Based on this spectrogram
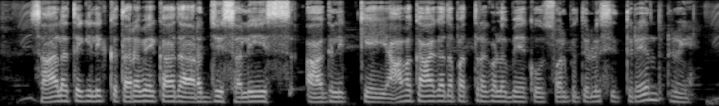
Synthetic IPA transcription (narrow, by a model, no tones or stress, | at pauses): saːlɐt̪eɡilikːet̪ɐɾɐbɛːkaːd̪ɐːɾd͡ʒisɐliːsaːɡɐlikːe̞jaːʋɐɡaːɡɐd̪ɐpɐt̪ɾɐɡɐɭubeːkusʋɐlpɐt̪iɭisid̪ːiɾeːnd̪ɐɾe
